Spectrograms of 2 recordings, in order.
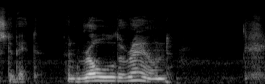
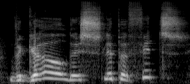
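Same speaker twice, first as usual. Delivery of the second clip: higher, louder royal proclamation; louder hammy decree; prince crying out; 6 semitones higher, 4 dB louder than usual. Acted. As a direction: announce it grandly. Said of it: "he cried".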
